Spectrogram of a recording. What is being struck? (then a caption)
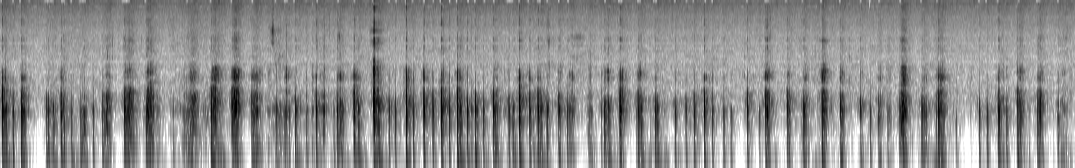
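Small notebook in plastic wrap. A small blue notebook wrapped in clear plastic is held in one hand and tapped rapidly with a fingertip and nails. About sixty quick, dull taps run in uneven bursts, each muted and short with almost no ring, with energy mostly in the low and mid range and crinkly plastic clicks on top.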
